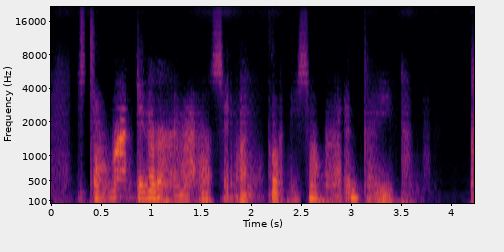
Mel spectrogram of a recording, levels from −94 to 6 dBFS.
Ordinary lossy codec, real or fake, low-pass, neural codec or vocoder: none; fake; none; codec, 44.1 kHz, 0.9 kbps, DAC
